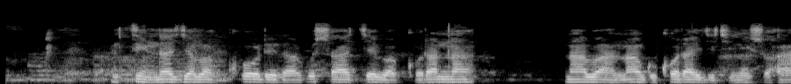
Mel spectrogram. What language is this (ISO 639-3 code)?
kin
